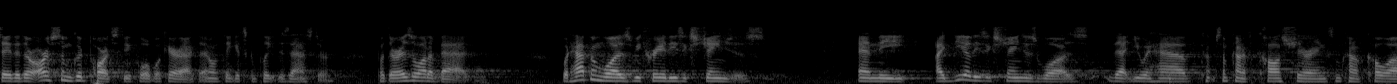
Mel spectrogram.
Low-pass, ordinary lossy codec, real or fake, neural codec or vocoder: 7.2 kHz; MP3, 24 kbps; real; none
